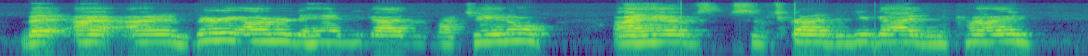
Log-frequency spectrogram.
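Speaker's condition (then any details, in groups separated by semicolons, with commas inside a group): Cerebral palsy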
